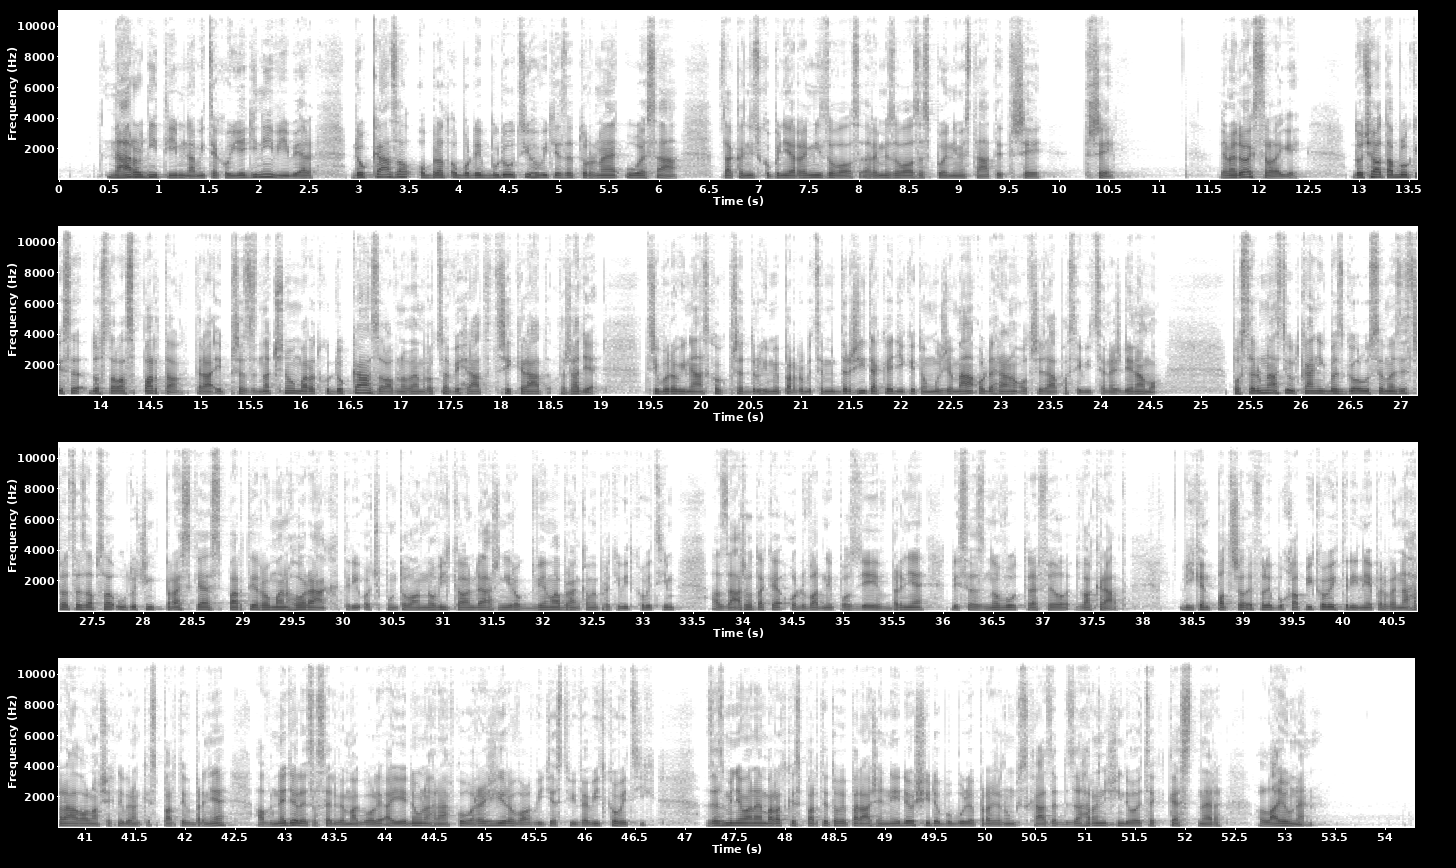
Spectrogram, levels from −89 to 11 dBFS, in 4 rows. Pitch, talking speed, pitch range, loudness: 120 Hz, 155 wpm, 115-135 Hz, -25 LUFS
